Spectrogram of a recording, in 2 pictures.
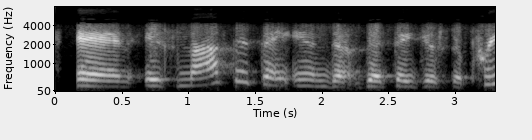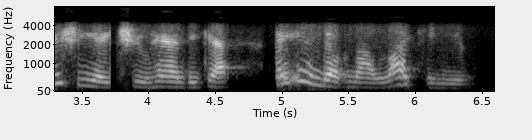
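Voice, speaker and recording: An ordinary speaking voice, a woman's, moves at a moderate pace in a medium pitch with big swings in loudness. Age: 50s. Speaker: financial consultant. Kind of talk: radio interview.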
